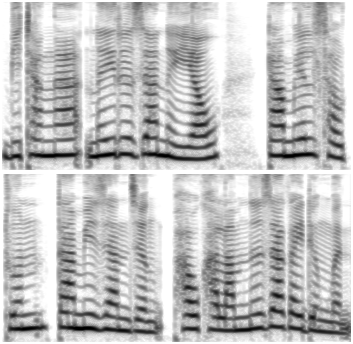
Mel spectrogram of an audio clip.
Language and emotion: Bodo, neutral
